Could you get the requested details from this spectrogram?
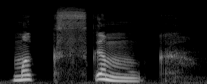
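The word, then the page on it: mihkuskimikw: Chisasibi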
